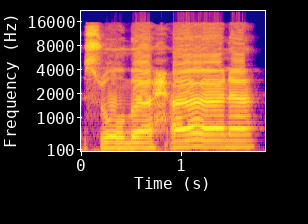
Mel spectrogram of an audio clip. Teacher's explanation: laa ya'lamun pada bacaan Subhana ada pada lafal huru ba sukun Apabila ada huruf ba dia harakatnya sukun maka ada hukum Qalqalah maka harus dipantulkan dalam membacanya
